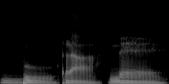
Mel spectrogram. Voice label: "burame", concat syllables; Affixing experiment

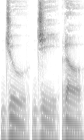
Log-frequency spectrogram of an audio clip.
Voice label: "jujiro", concat syllables; Affixing experiment

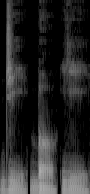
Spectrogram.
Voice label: "jiboyi", concat syllables; Affixing experiment

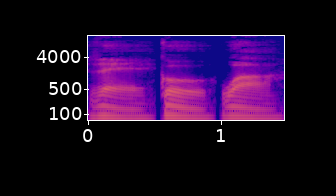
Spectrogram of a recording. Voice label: "rekowa", concat syllables; Affixing experiment

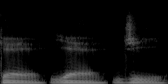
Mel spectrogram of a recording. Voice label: "keyeji", concat syllables; Affixing experiment

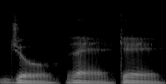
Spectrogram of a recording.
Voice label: "joreke", concat syllables; Affixing experiment

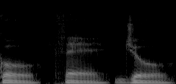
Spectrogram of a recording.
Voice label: "kothejo", concat syllables; Affixing experiment

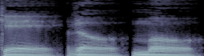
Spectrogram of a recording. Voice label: "keromo", concat syllables; Affixing experiment

